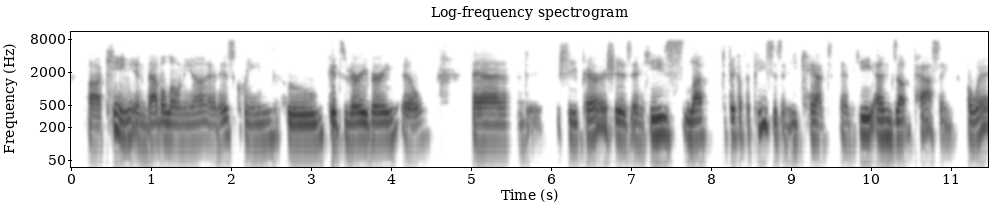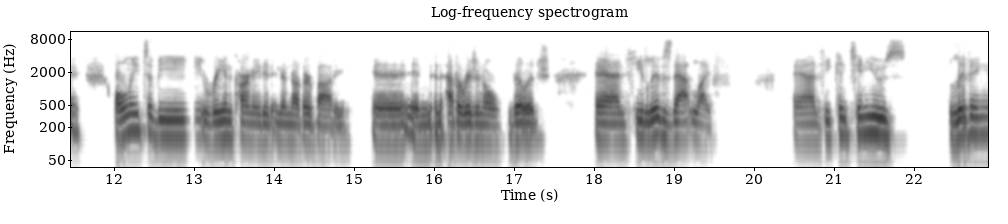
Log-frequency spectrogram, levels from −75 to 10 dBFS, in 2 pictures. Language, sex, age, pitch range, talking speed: English, male, 30-49, 115-135 Hz, 140 wpm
